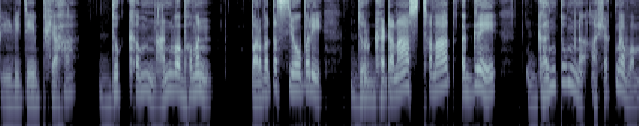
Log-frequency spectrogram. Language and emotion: Sanskrit, sad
